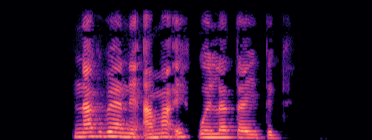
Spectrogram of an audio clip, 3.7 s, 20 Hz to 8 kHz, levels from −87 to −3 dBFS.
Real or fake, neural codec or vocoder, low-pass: real; none; 7.2 kHz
